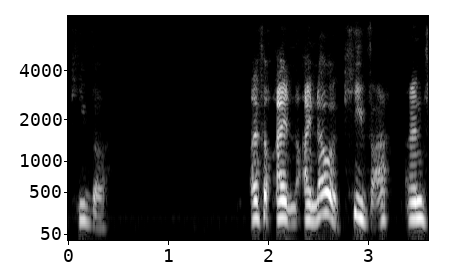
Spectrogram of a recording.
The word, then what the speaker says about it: Caoimhe: Quiver or Kiva. That one's spelled Caoimhe. The fuck are they doing? The fuck are they doing? That does not sound like Kiva.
